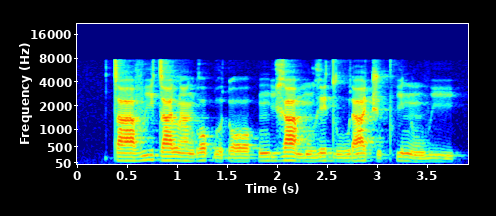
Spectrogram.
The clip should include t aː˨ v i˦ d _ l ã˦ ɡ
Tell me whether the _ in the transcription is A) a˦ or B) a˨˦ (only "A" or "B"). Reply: A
